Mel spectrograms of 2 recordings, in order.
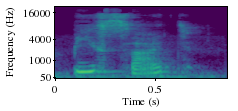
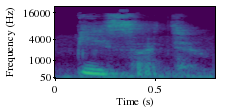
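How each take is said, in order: First: "Писать" with a high, long final А; "Писать", last syllable lifted and held; stressed final syllable. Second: Whispered "писать" with the stress on the last syllable; whispered repeat. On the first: Teacher drilling learners, stress on the end. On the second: Teacher drilling learners, whispered repeat. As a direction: breathe "писать" out with no voice. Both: Shown as a demonstration. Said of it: "Practice drill".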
